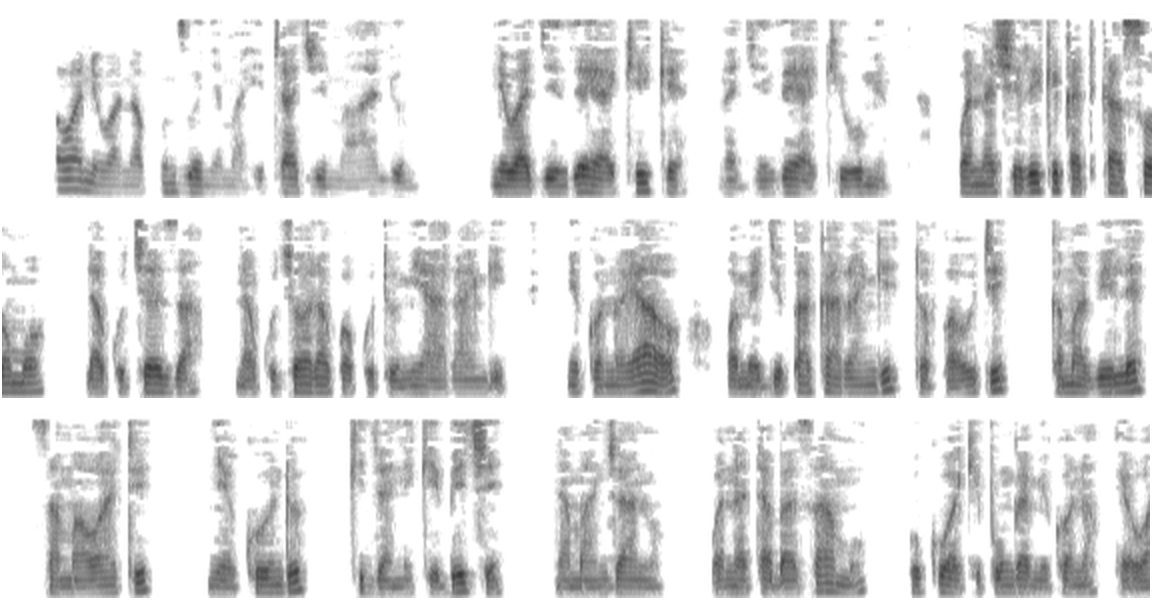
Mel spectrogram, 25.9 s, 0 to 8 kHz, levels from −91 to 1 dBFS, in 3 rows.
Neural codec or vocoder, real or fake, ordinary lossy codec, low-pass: none; real; MP3, 24 kbps; 7.2 kHz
